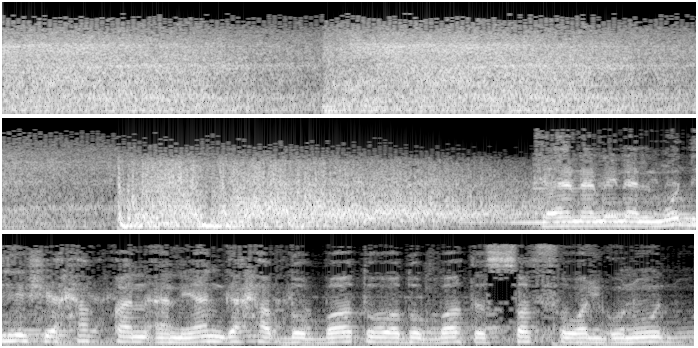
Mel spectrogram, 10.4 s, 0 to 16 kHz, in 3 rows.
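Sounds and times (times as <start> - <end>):
artillery fire in a radio drama battle scene: 0.0 - 6.0
speech: 6.2 - 10.3.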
